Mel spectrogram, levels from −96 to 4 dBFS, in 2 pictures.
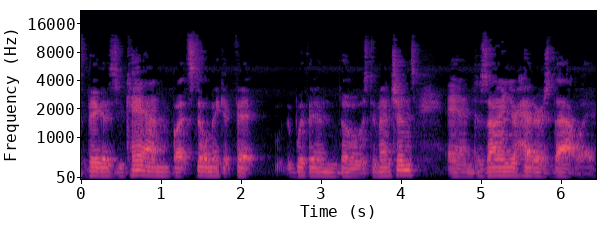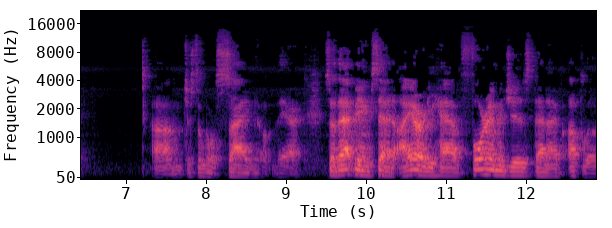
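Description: Nothing technically wrong turns up anywhere in the audio: no dropouts, no level or timing problems, no added noise.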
